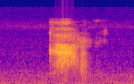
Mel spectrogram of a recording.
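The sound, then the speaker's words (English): A single short, breathy whisper rises out of near silence, hissy and airy with no clear voiced tone, fading after about a third of a second with nothing else around it. It is one of eerie voice whispers played forwards and backwards, heard while looking out at Idol Island. “And you hear that eerie, similar voice whispers forwards and backwards, strange sounds coming to you, but it's calling to you.”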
